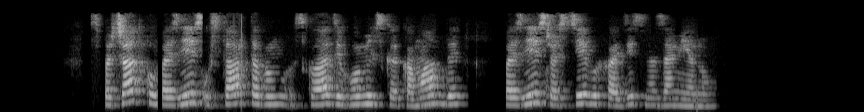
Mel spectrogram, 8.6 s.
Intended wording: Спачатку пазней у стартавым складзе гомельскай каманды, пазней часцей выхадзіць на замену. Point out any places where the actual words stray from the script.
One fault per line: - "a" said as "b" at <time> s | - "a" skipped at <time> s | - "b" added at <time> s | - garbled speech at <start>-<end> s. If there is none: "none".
none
